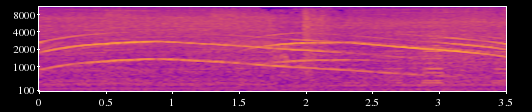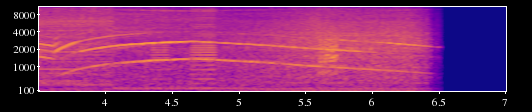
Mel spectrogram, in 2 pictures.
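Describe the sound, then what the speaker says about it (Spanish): Wailing emergency sirens on a truck in GTA San Andreas rise and fall continuously, several overlapping, loud and close over a rumbling engine, then cut off abruptly at the end. "Tiene más sirenas encendidas ese camión que un coche de poli normal."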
